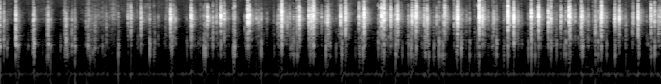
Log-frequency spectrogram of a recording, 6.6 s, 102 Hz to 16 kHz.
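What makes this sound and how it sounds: Long nails tap rapidly on the case of a small, hollow, grey plastic SNES controller, producing about 38 quick, dry, bright clicks that stop instantly with no ring. A faint steady low hum runs underneath the uneven tapping.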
